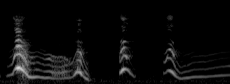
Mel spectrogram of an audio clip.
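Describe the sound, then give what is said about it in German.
A young lady's small lapdog barking jealously, four sharp, high-pitched yaps in quick succession, the last trailing off into a thin, fading whine. “Und ihr Hündchen Chip bellte mich an.”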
